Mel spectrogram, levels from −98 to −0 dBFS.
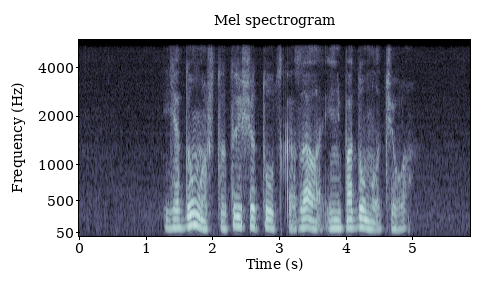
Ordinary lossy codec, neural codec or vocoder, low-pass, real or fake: none; vocoder, 44.1 kHz, 128 mel bands, Pupu-Vocoder; 5.4 kHz; fake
